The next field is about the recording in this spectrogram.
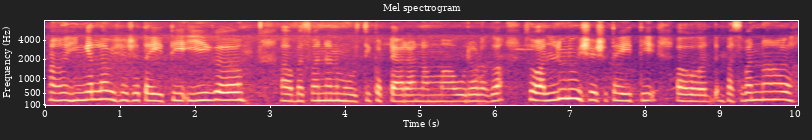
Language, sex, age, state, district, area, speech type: Kannada, female, 18-30, Karnataka, Gadag, urban, spontaneous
